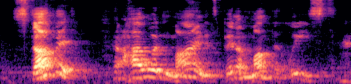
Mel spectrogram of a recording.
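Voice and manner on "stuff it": loud mocking delivery. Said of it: "that's your new favorite phrase".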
